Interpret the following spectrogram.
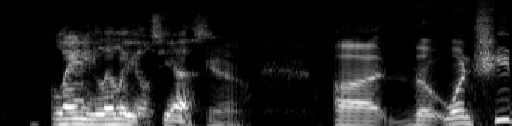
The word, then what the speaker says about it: Elainie Lillios: Elainie Lillios, yes.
